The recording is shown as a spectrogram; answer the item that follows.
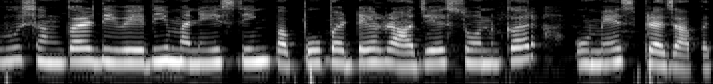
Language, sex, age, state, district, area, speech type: Hindi, female, 18-30, Uttar Pradesh, Jaunpur, urban, spontaneous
